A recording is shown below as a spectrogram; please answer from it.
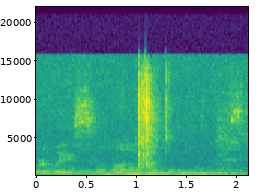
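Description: A camera shutter fires once, a sharp click about a second in, under quiet talk in the room.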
